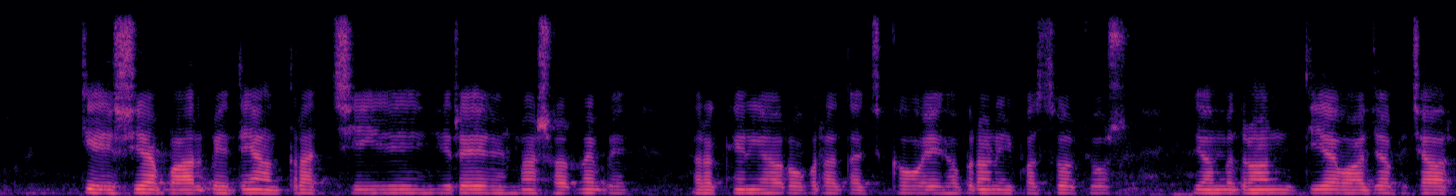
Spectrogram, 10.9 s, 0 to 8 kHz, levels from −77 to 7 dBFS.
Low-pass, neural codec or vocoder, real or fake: 7.2 kHz; codec, 16 kHz, 4 kbps, FunCodec, trained on Chinese and English, 50 frames a second; fake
